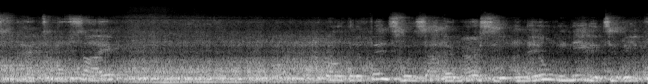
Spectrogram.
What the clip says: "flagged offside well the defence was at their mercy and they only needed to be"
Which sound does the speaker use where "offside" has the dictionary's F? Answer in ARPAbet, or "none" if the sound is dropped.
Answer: none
